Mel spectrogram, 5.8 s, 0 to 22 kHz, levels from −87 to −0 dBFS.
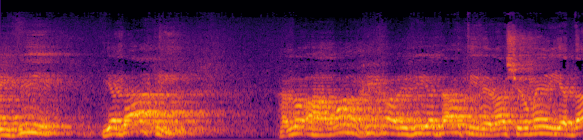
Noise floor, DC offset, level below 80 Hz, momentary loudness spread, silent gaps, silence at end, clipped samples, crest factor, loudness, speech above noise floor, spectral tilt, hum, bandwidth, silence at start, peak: -42 dBFS; under 0.1%; -68 dBFS; 11 LU; none; 0 s; under 0.1%; 14 dB; -16 LUFS; 27 dB; -6 dB/octave; none; 13.5 kHz; 0 s; -2 dBFS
